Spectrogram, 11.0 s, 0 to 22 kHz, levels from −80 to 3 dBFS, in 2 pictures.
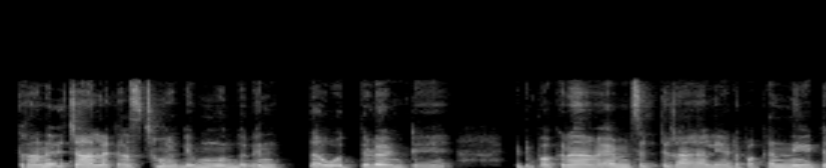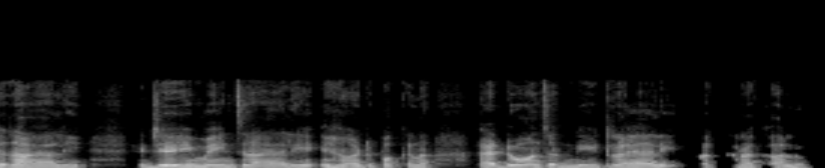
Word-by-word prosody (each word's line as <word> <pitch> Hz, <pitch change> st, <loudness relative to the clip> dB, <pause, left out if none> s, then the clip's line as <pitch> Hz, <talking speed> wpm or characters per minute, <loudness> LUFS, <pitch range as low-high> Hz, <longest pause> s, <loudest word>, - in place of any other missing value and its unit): కానీవి 265 Hz, +6 st, +3 dB
చాలా 230 Hz, 0 st, +7 dB
కష్టం 275 Hz, -, -3 dB
అండి. 260 Hz, -, -2 dB
ముందు 220 Hz, +4 st, 0 dB
ఎంత 230 Hz, 0 st, -6 dB, 0.2 s
ఒత్తిడంటే, 230 Hz, 0 st, +1 dB, 0.6 s
ఇటు -, -, -8 dB
పక్కన 245 Hz, 0 st, +2 dB, 0.3 s
ఎంసెట్ 220 Hz, +6 st, -3 dB
రాయాలి. 245 Hz, +1 st, +1 dB
అటు -, -, -5 dB
పక్కన 215 Hz, -, -3 dB
నీట్ 245 Hz, +2 st, 0 dB
రాయాలి. 220 Hz, 0 st, +1 dB, 0.6 s
జేఈ 230 Hz, +2 st, +6 dB
మెయిన్స్ 240 Hz, 0 st, -1 dB
రాయాలి. 115 Hz, -, -2 dB, 0.2 s
ఆహ్, 210 Hz, +1 st, -1 dB
అటు 215 Hz, -, -5 dB
పక్కన 225 Hz, 0 st, -5 dB, 0.5 s
అడ్వాన్స్డ్ 240 Hz, +3 st, +1 dB
నీట్ 235 Hz, -1 st, -5 dB
రాయాలి, 215 Hz, -1 st, +1 dB, 0.2 s
రకరకాలు. 210 Hz, -3 st, -5 dB
230 Hz, 135 wpm, -23 LUFS, 215-245 Hz, 0.6 s, చాలా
